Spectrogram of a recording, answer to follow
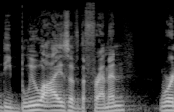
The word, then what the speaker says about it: Fremen: You pronounce it Freeman? Fremen. Okay.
